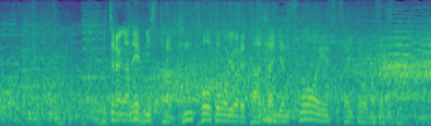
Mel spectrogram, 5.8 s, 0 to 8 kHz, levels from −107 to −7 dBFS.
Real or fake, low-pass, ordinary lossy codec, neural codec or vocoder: real; none; none; none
